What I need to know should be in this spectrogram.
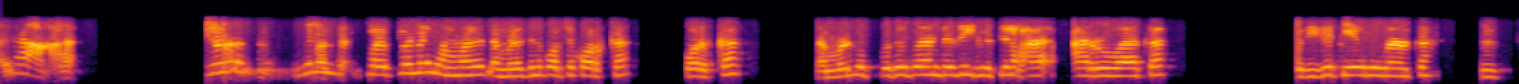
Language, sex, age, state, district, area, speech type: Malayalam, female, 60+, Kerala, Kasaragod, rural, conversation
